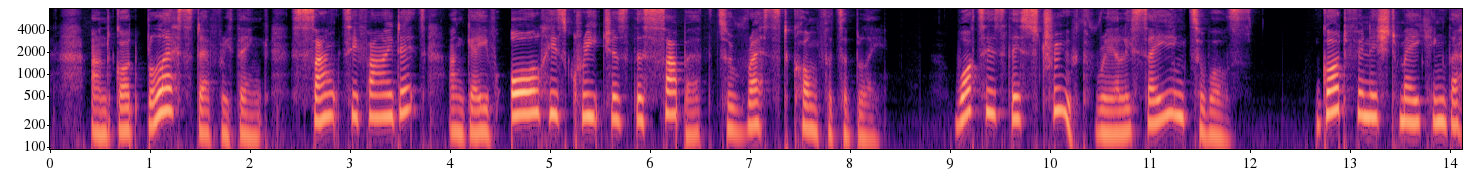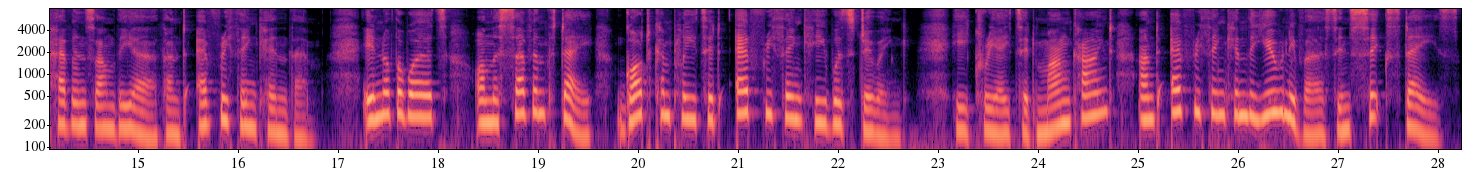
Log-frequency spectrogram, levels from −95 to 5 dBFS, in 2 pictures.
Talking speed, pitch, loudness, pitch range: 130 wpm, 220 Hz, -19 LUFS, 165-270 Hz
